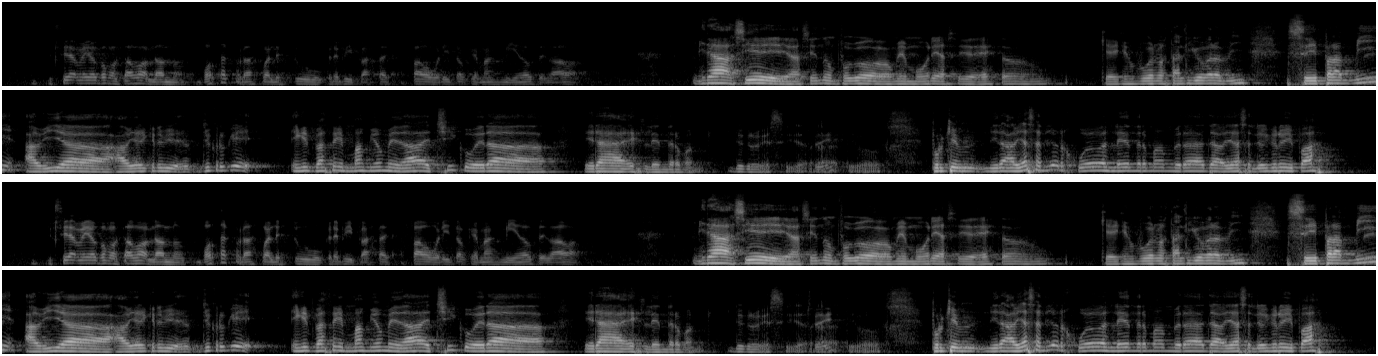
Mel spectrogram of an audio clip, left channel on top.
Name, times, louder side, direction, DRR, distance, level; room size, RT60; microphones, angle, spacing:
voice 1, 0.5-5.8 13.6-13.8 21.8-22.1, right 4 dB, 90° right, 0.8 m, -44 dB
voice 2, 6.9-10.5 11.0-16.2 16.6-26.9, right 1 dB, 15° right, 0.6 m, -31 dB
18.5 x 17.0 x 3.3 m
head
